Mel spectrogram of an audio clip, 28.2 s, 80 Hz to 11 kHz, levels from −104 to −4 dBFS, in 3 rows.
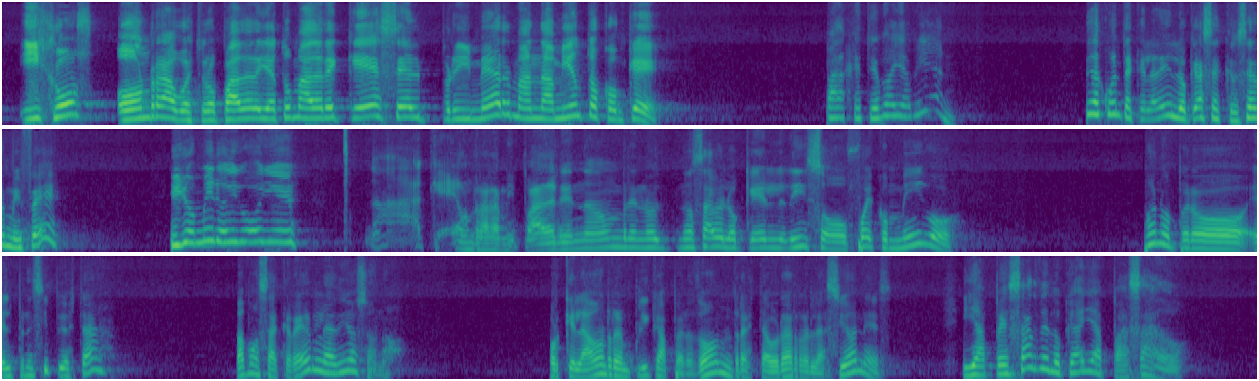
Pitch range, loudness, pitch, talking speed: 175-250 Hz, -39 LUFS, 215 Hz, 180 wpm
